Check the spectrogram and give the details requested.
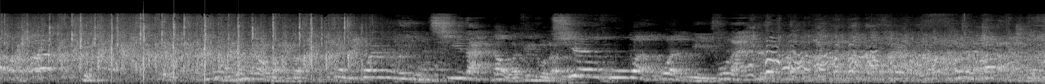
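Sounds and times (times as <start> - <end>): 
audience applause: 0.0 - 4.0
speech: 4.3 - 10.4
laughter: 7.4 - 10.4.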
